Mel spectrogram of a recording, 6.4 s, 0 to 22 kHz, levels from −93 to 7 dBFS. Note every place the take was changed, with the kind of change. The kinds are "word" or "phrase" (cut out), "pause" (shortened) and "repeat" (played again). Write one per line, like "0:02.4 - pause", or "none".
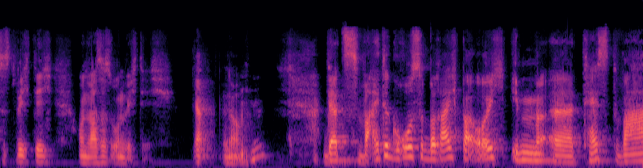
0:02.2 - pause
